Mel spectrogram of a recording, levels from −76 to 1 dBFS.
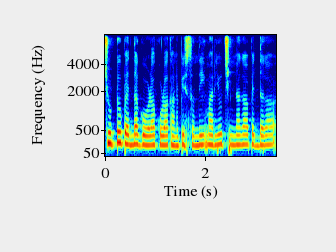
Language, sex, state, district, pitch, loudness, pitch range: Telugu, female, Andhra Pradesh, Visakhapatnam, 195 Hz, -15 LUFS, 185-200 Hz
